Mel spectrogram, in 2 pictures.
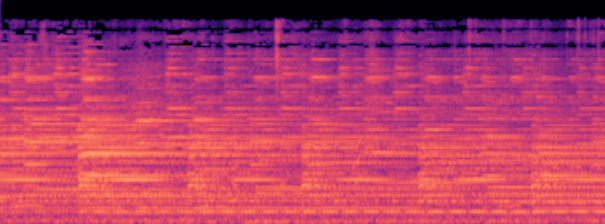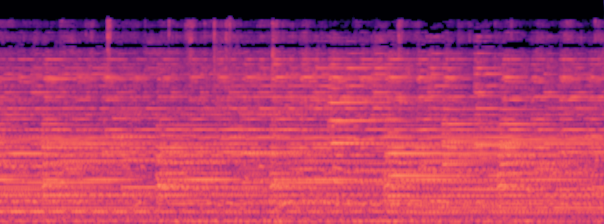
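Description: Russian Orthodox church bells ringing a festive peal for a church procession: several bells struck over and over in quick, overlapping succession, their tones hanging and blending.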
